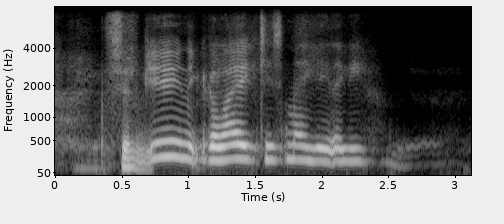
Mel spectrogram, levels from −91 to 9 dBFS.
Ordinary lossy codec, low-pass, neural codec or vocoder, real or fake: Opus, 32 kbps; 7.2 kHz; codec, 16 kHz in and 24 kHz out, 0.4 kbps, LongCat-Audio-Codec, four codebook decoder; fake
